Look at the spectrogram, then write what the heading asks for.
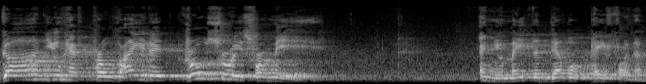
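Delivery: ordinary delivery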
